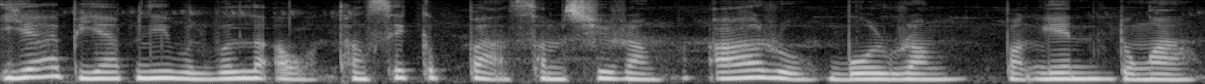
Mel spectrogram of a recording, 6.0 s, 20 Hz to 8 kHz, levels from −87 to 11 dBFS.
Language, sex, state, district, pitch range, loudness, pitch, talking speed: Garo, female, Meghalaya, West Garo Hills, 205-240 Hz, -12 LUFS, 220 Hz, 90 wpm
